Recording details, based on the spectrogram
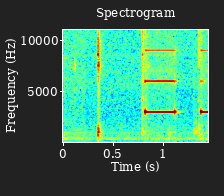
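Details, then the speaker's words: Side power button on a non-booting TheC64 Mini, tested with a multimeter on continuity beep. A click, then two clean high beeps, each as the button closes: continuity beep, switch working. "yep that's working no problem so it's fine because obviously if that button were bad that would keep it from booting"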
